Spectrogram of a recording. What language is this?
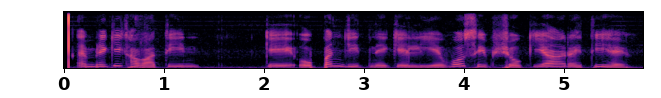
Urdu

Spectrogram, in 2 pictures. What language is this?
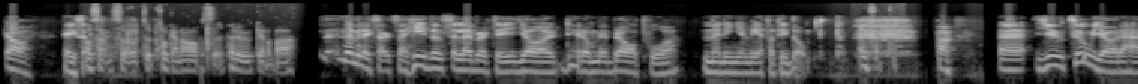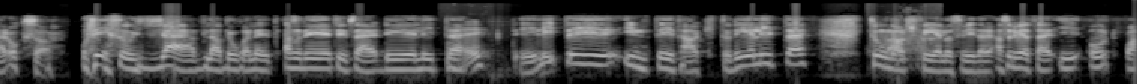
Swedish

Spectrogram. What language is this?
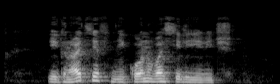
Western Mari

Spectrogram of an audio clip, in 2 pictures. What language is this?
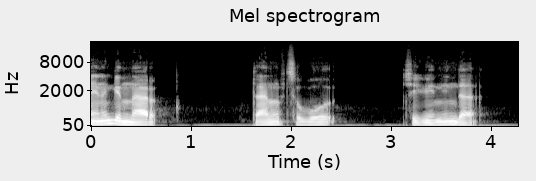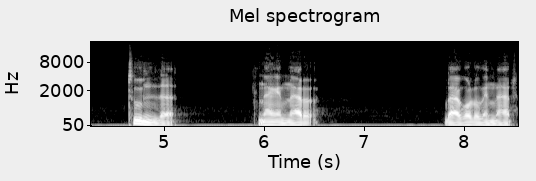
Dazaga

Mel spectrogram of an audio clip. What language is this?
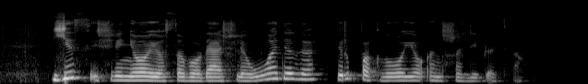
Lithuanian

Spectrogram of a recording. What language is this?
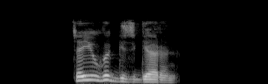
Kabyle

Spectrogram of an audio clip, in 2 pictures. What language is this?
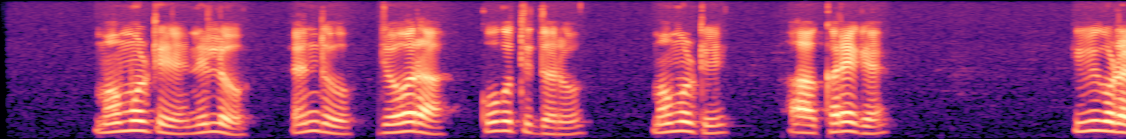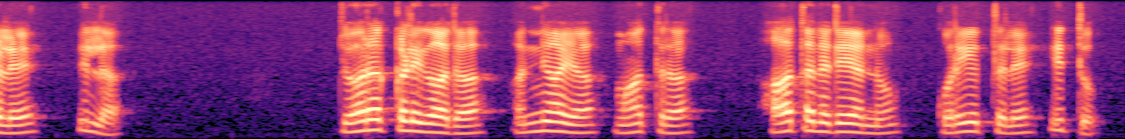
Kannada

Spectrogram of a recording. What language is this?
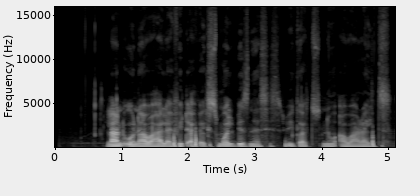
Nigerian Pidgin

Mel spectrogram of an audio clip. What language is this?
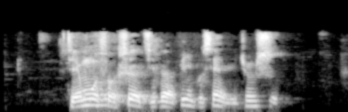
Chinese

